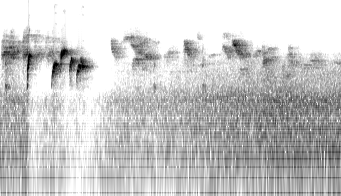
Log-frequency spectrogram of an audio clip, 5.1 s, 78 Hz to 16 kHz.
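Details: Caged red-whiskered bulbul kept in Singapore, in training to keep it sharp while out of form, 25 December 2020: a short burst of bright, warbled notes early on, then continuous faint chirping from other birds.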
